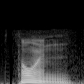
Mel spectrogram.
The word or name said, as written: Thornless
